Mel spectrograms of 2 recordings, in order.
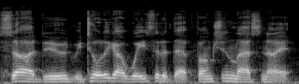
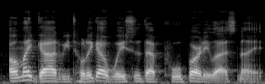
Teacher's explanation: They both speak in a glottal fry with the same kind of breathy articulation. They both have an airy rhythm and use words like a lot.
